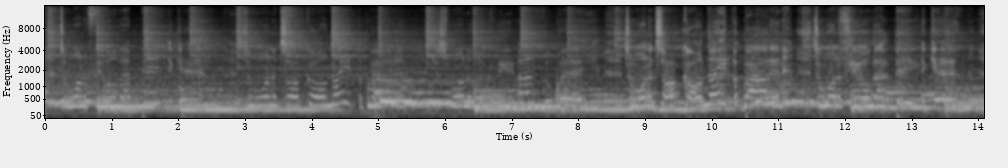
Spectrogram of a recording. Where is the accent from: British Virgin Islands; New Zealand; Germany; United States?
New Zealand; Nelson; now in Auckland, New Zealand; No, we're from Nelson actually, but we're sort of Auckland-based now.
